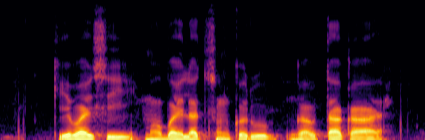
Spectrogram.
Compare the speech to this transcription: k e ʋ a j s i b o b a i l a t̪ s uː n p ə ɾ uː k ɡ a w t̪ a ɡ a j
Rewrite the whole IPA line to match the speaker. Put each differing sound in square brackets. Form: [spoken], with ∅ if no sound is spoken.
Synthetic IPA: k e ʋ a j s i [m] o b a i l a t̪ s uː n [k] ə ɾ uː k ɡ a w t̪ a [k] a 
